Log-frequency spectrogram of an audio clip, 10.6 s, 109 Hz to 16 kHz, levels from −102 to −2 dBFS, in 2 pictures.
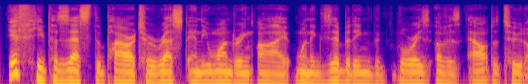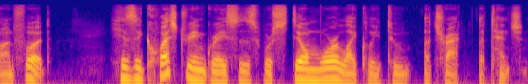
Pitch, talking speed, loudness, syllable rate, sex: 110 Hz, 165 wpm, -22 LUFS, 5.3 syllables/s, male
